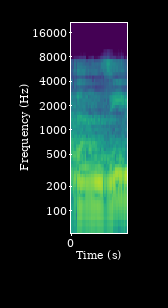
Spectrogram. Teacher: تنزیل میں نون ساکن کے بعد زا آنے کی وجہ سے اخفا ہے، نون کی آواز چھپائی جائے گی. زا تیز صفیر کی آواز سے ادا کریں گے.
